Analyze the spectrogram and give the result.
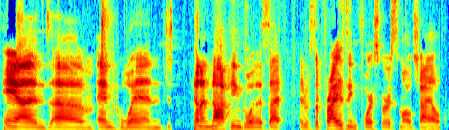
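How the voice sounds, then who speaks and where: A woman's voice: deep voice, measured pace, pushed and bright. A woman narrating as game master, chatty and giggly with lots of filler words.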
